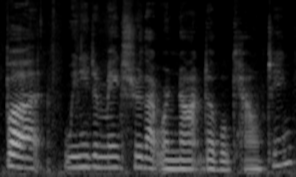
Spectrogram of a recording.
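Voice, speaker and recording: A woman's voice: medium pitch, normal speed, vocal fry. A woman teaching a recorded math lesson, explaining patiently and going back over each key point.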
